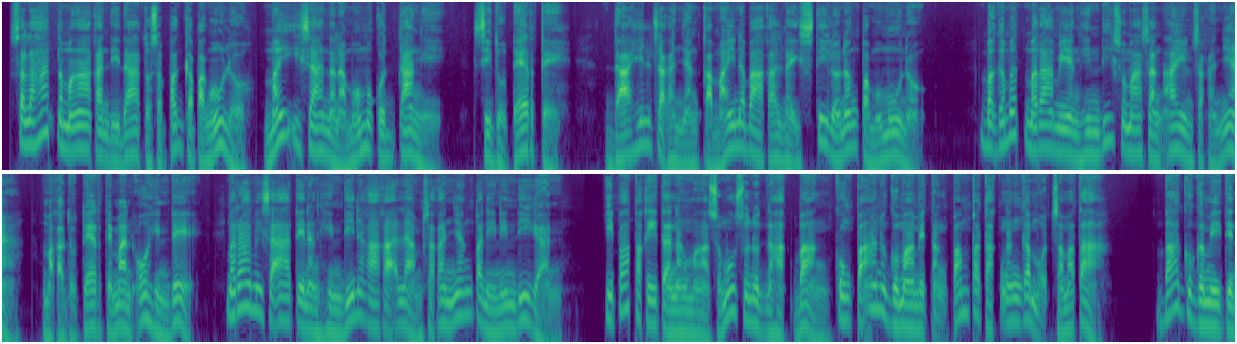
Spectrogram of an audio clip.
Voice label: Tagalog Filipino voice sample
